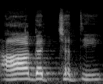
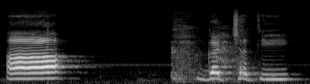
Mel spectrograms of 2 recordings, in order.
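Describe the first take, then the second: First: The prefix and verb are joined without break. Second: The prefix and verb are said with a break. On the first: The speaker calls it right. "एक साथ ही बोलना पड़ेगा, अलग करके नहीं बोल सकते" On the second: The speaker calls it wrong. "ऐसे नहीं बोल सकते"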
